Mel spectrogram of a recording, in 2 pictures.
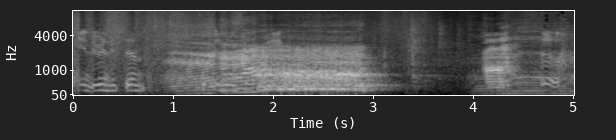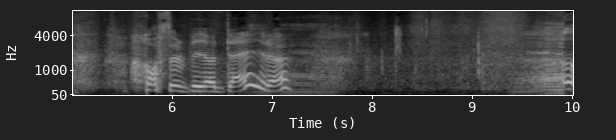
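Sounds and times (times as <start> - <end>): calf mooing: 1.0 - 3.2.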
